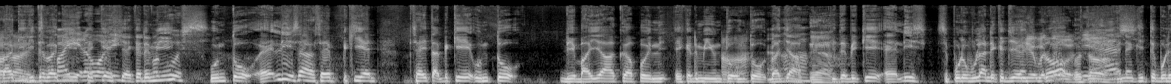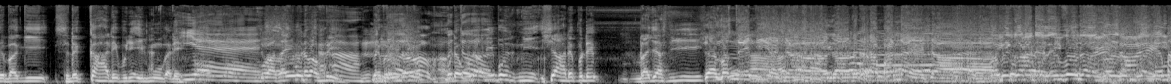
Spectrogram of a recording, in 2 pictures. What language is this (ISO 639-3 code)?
msa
